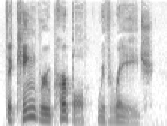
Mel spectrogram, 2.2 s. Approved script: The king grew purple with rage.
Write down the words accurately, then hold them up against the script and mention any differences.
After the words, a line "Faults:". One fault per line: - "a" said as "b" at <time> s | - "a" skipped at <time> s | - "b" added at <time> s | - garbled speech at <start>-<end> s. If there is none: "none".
The king grew purple with rage.
Faults:
none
